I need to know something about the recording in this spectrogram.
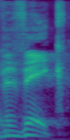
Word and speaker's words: Vivek: We got Vivic Rama Swami. Did I say that correct? Correctly. Pronounced correctly. Pretty close. Vive like cake. Vive cake. Like ram. Okay. Yeah, Vake Rama Swami.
